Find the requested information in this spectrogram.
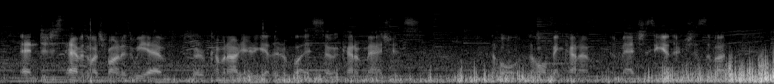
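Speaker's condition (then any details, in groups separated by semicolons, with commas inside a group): No condition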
